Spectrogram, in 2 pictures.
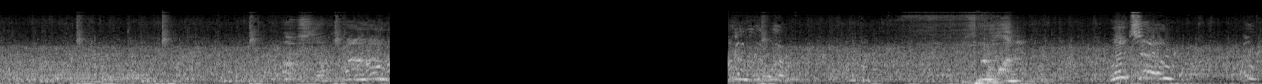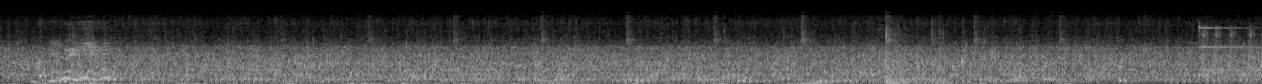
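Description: A sharp slap sounds several times.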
